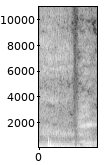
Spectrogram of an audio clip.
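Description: A brief, low, rattling snort, imitated, giving the deep snoring breath of an unresponsive person in opioid overdose.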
